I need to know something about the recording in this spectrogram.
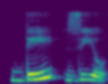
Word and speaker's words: des yeux: Des yeux, S will overlap Y. Des yeux.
